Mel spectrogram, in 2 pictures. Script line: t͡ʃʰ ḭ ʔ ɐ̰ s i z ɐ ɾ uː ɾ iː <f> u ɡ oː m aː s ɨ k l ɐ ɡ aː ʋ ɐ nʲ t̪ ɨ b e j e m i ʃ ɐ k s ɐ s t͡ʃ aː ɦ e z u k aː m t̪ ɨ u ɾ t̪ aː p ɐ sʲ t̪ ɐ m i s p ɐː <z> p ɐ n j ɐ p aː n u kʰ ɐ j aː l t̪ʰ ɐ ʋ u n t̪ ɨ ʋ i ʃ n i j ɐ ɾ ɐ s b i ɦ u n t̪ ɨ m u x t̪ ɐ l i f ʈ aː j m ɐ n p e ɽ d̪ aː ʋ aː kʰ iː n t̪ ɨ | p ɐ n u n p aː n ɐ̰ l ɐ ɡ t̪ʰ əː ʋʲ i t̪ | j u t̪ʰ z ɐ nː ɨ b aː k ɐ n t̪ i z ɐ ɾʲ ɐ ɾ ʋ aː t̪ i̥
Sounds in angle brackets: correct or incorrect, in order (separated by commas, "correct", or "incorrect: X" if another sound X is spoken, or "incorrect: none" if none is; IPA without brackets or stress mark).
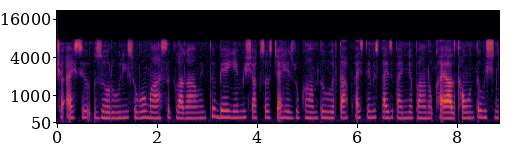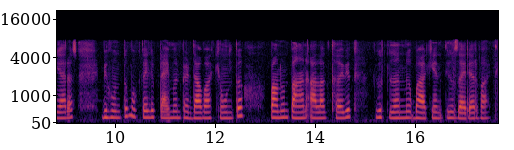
incorrect: s, correct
